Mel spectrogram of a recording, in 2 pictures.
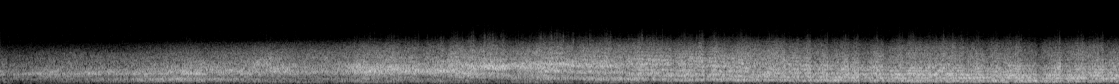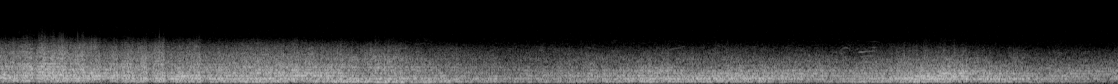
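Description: Blue Angels jets roar continuously at a 1987 airshow at Carswell Air Force Base while flying the Diamond Dirty Loop, a loud, rumbling jet engine wash that swells and slowly shifts in pitch as the formation passes.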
